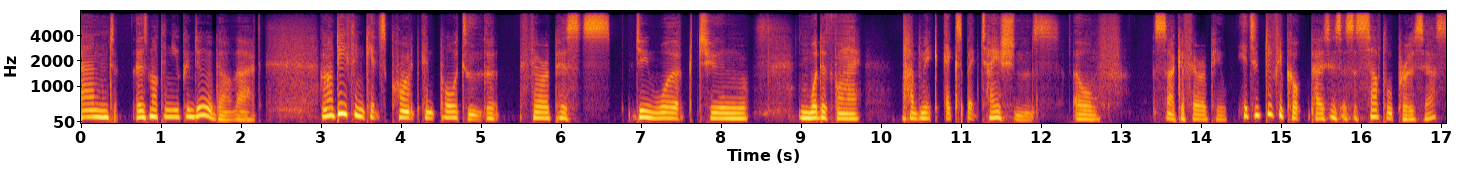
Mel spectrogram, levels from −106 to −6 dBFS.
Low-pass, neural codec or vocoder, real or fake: 7.2 kHz; codec, 16 kHz, 0.5 kbps, X-Codec, HuBERT features, trained on balanced general audio; fake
